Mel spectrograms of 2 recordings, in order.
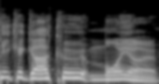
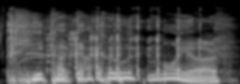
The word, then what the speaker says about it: Kikagaku Moyo: Kikagaku Moyo. – Can you spell it? One more time. – Kikagaku Moyo.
